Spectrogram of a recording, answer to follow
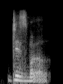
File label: "dismal", Indian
